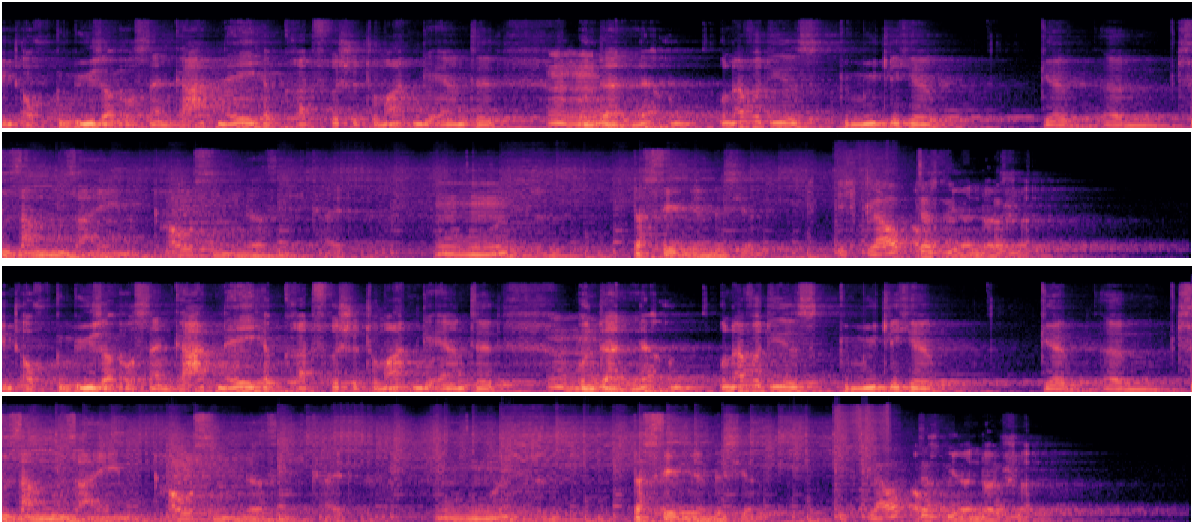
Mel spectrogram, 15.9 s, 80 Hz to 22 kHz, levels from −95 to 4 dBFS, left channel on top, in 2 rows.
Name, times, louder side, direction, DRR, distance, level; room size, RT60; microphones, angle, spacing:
voice 1, 0.0-6.3 6.9-10.5 11.2-11.7 12.1-13.1 14.0-14.8, right 1 dB, 30° right, 1.4 m, -28 dB
voice 2, 3.6-4.1 10.8-11.4 13.5-14.8, left 2 dB, 60° left, 1.1 m, -30 dB
sound 1, 7.9-13.8, right 5 dB, 60° right, 1.3 m, -39 dB
28.0 x 10.5 x 9.2 m
head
